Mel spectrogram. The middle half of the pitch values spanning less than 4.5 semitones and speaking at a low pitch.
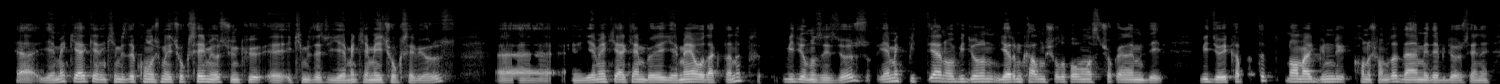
Yes: average, 2.7 semitones; low, 115 Hz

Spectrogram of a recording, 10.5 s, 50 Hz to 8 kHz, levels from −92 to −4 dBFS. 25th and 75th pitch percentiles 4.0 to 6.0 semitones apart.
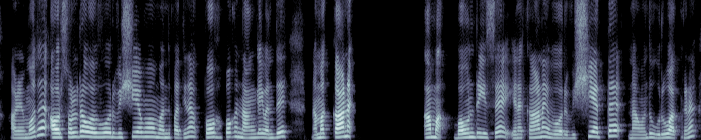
No: average, 3.3 semitones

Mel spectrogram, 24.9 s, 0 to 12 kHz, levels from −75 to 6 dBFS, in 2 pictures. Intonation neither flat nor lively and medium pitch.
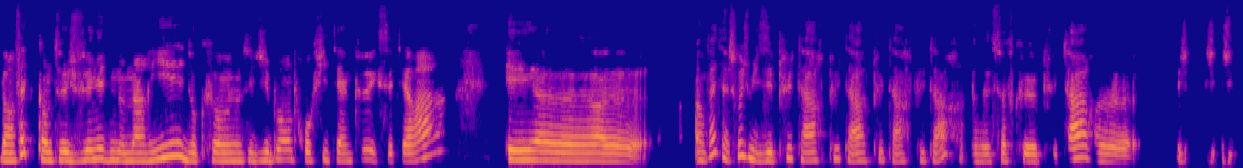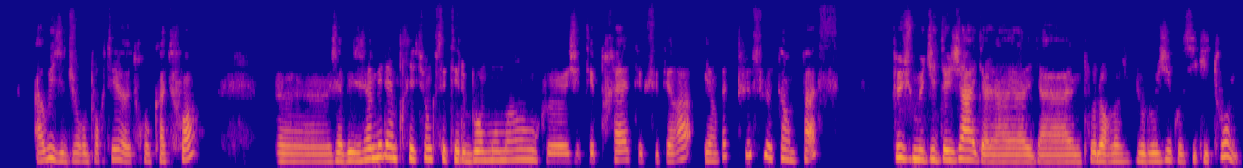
Yes: average, 3.4 semitones; medium, 170 Hz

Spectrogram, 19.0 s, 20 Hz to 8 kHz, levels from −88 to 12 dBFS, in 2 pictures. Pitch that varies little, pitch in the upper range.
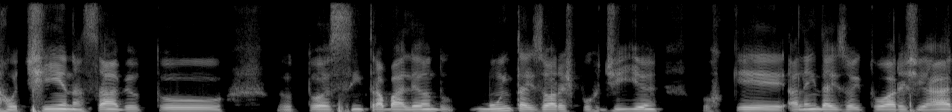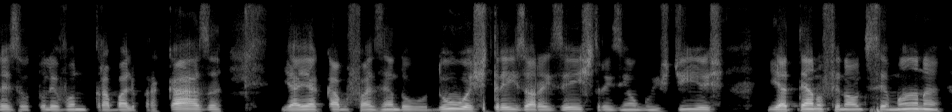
No: narrow, 2.0 semitones; low, 120 Hz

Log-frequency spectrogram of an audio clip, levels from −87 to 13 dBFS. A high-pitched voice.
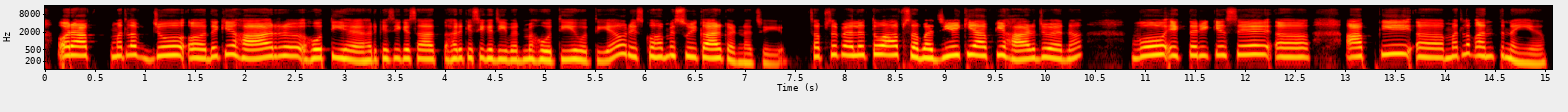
Yes: very high, 275 Hz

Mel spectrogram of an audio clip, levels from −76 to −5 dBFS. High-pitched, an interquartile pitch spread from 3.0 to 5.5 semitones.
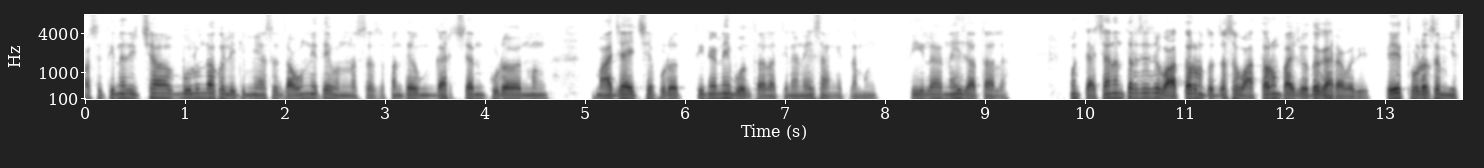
No: low, 120 Hz; average, 3.6 semitones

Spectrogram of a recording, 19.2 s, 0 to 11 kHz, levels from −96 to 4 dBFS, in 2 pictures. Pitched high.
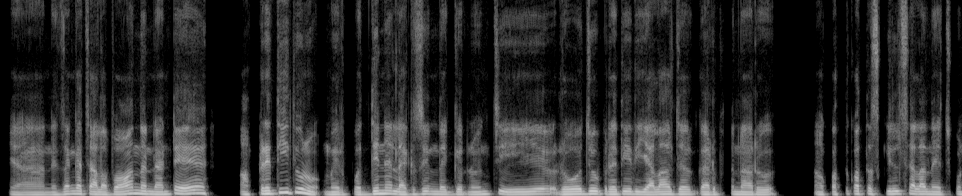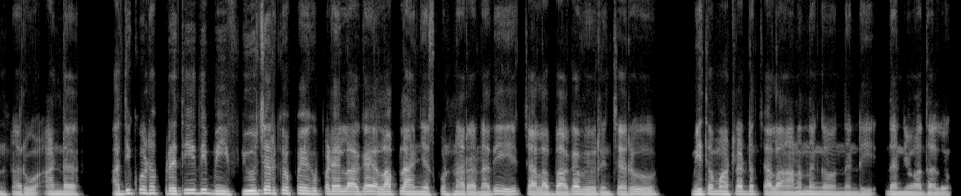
No: low, 130 Hz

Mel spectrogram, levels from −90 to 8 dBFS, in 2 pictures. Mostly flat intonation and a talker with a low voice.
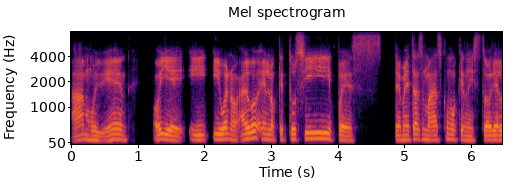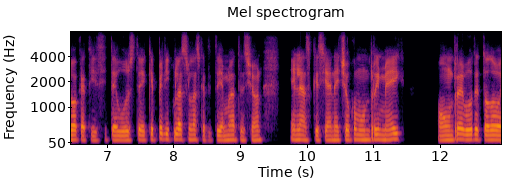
Yes: narrow, 2.1 semitones; low, 125 Hz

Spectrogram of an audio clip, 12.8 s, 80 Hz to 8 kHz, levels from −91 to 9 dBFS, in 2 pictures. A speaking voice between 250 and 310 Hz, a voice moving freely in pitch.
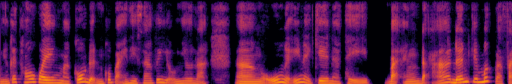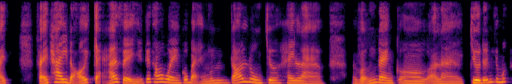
No: high, 230 Hz; wide, 6.8 semitones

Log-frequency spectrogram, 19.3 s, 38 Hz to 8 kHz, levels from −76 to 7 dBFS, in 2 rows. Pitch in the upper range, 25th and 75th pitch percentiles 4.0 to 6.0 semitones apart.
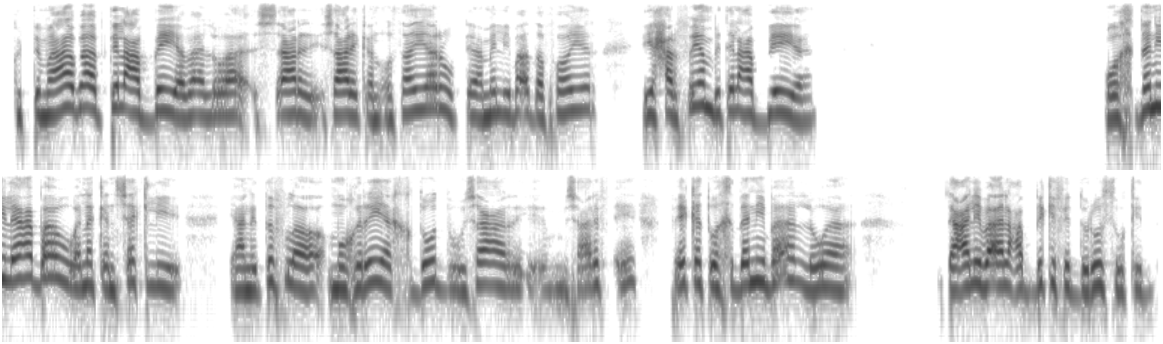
No: high, 220 Hz; average, 2.8 semitones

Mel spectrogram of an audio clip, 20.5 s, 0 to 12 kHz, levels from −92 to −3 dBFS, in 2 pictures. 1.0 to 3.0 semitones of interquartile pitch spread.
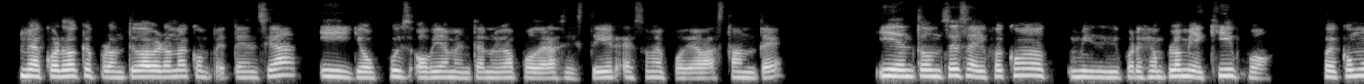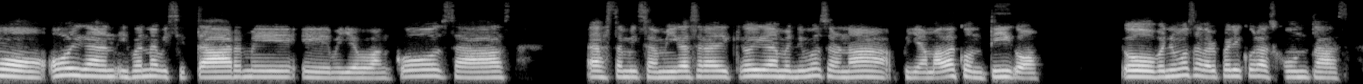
Yes: narrow, 2.5 semitones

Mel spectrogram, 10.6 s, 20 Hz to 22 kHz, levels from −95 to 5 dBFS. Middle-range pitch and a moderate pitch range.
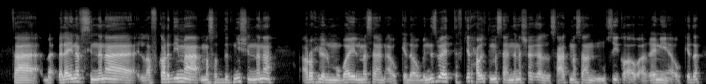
No: low, 130 Hz; average, 3.2 semitones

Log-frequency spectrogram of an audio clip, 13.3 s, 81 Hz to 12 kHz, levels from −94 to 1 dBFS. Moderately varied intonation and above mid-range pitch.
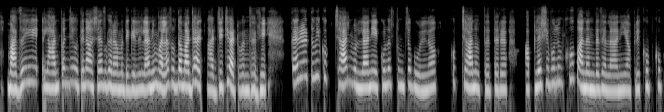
Yes: average, 3.5 semitones; high, 245 Hz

